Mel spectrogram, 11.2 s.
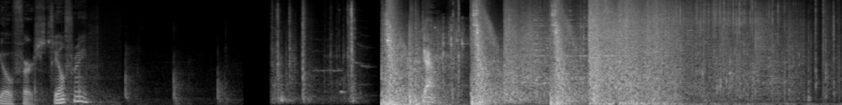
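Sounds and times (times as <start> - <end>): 
speech: 0.0 - 1.4, 5.6 - 6.0
sci-fi blaster shots from a booby trap: 5.1 - 9.2.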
